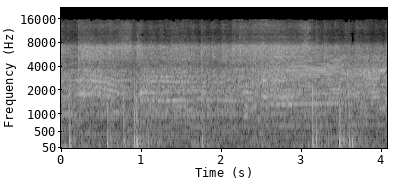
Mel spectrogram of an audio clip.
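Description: Aerial fireworks going off in a series of sharp bangs, several in quick succession, under loud music.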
